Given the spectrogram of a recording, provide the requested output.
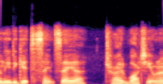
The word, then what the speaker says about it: Seiya: Dragonlord was going on about Saint Seiya, which I keep wanting to pronounce as Saya. It's not.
